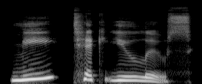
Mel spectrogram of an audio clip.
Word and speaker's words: meticulous: The stress falls here. Me tick you loose.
